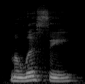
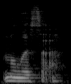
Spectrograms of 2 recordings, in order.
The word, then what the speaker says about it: Melissa: Melissy instead of Melissa. Sometimes on Old Appalachian gravestones, you'll find names spelled how they pronounce them.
